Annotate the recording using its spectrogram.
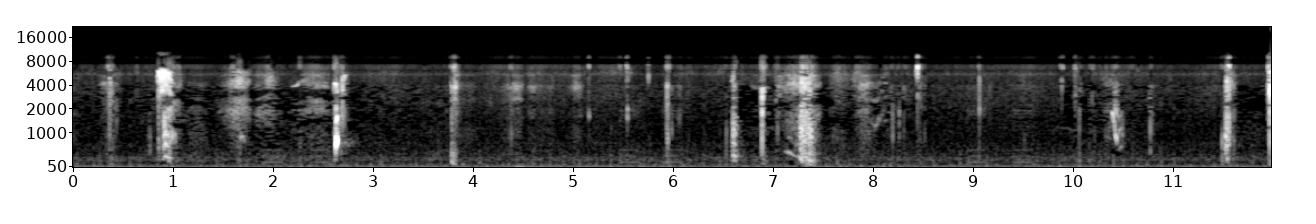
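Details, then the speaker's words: Female dog with hiccups at 4 a.m. just after her feeding, not bothered by them, described as her worst case; about a dozen short, sharp gulping clicks at irregular intervals over twelve seconds in a quiet room. "she's the worst case of hiccups I've ever heard from her she's obviously not bothered by them but still"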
